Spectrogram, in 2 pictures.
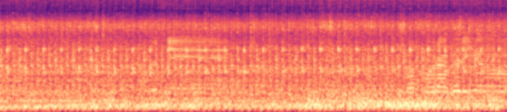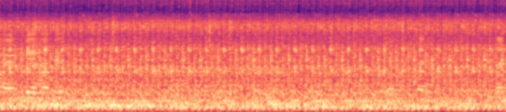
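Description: A tractor engine running at idle in a village on a cold day, a loud, continuous rumbling chug that holds steady throughout while people talk nearby.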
